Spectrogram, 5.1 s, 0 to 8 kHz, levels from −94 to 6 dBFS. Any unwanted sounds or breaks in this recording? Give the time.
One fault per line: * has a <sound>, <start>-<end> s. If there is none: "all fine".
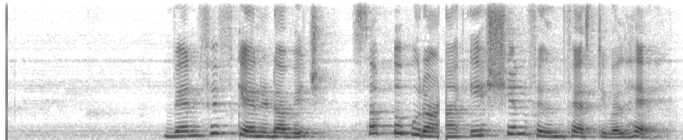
* has a dropout, 3.3-3.3 s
